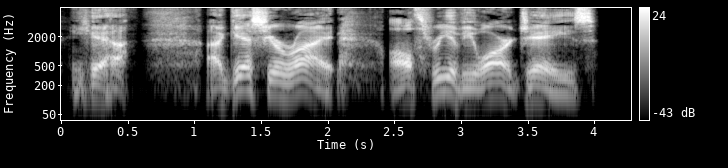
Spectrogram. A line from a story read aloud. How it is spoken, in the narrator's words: Nick laughed and said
